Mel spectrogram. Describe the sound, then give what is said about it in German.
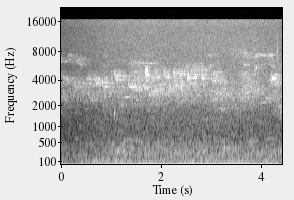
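A dense chorus of songbirds, including a song thrush, a robin and a firecrest, thin high twittering and trills overlapping continuously over a steady low background hum, with no single call standing out. “Natürlich auch eine Singdrossel und Rotkehlchen und sogar ein kleines zartes Sommergoldhähnchen war mittendrin.”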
